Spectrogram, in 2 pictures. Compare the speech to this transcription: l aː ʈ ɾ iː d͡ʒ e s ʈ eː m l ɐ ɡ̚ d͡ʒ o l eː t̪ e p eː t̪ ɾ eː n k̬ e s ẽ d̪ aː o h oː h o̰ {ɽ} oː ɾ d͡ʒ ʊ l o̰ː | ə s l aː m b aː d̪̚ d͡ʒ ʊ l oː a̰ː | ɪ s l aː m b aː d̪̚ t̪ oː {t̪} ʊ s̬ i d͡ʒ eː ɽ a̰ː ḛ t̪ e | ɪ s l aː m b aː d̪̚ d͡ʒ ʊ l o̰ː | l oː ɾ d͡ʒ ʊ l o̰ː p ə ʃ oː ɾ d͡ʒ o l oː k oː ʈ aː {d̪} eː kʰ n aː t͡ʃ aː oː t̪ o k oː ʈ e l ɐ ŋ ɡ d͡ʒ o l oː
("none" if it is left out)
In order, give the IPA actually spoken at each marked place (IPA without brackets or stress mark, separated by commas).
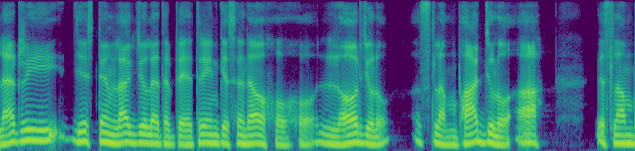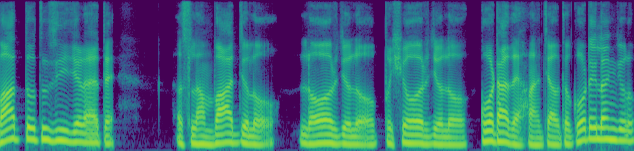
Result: l, t̪, d̪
